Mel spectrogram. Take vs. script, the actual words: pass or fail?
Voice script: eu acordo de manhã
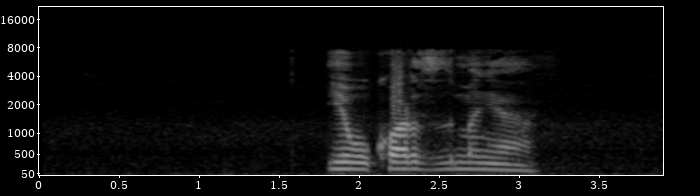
pass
